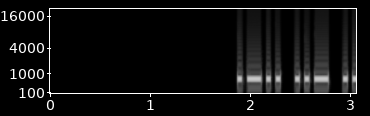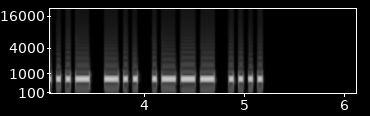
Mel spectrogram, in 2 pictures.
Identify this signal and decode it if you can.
Morse code, heard as a keyed tone, about 25 wpm, 700 Hz. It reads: LU4DJH
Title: DXCC-100 Call Signs - 6 Characters - Repeated 2x - 25wpm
